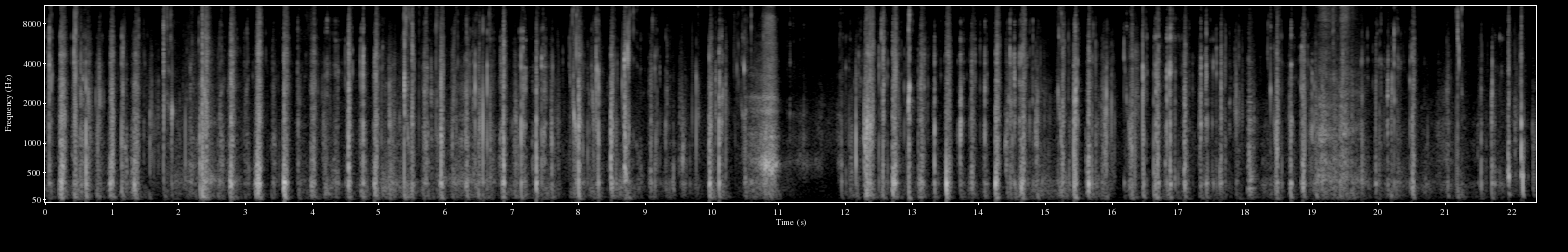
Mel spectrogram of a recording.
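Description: Close-miked chewing of crunchy chocolate snacks: dense, irregular crunching and crackling, with a short pause about halfway through.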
